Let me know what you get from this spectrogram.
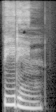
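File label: "feeding", American English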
